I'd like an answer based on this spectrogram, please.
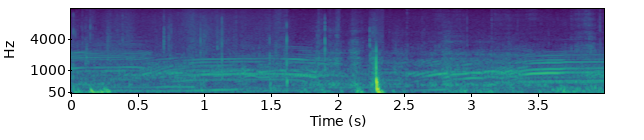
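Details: Cows in Poland panicking while wolves attack a calf: low, drawn-out moos overlapping, with a sharp knock midway.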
